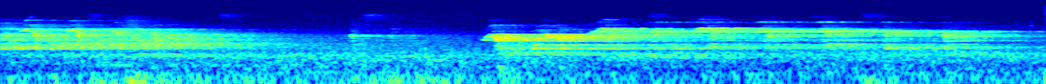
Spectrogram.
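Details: Female elk (Cervus canadensis) in the rut give high, squealing, overlapping calls that echo through the Quinault Valley on Washington's Olympic Peninsula, answering a bull's bugle among Sitka spruce, a river heard distantly.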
